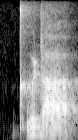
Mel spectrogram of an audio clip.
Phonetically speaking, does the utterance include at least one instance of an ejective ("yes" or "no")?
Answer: yes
